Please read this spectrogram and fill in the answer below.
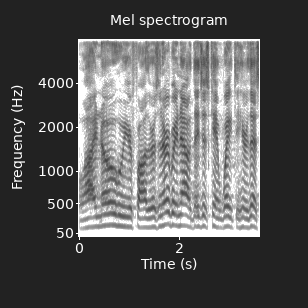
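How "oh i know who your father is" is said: big booming voice, slower. Retelling a church story, voicing the pastor as he booms out, booming voice. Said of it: "he booms out".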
